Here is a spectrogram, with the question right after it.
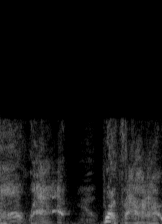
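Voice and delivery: mock frantic, high-pitched, drawn-out hysterical voice. Retelling her own phone call from a beauty supply store, reenacting screaming into phone. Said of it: "like screaming to Tony".

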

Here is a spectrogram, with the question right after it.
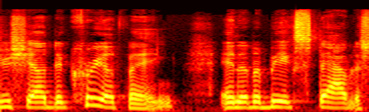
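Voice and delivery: ordinary delivery

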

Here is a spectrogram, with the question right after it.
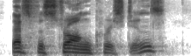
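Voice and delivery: usual speaking voice

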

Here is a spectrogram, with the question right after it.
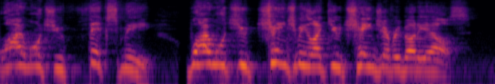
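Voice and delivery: high, angry screaming with strained pleading tone. Retelling screaming at God while in jail: imitating own past screaming. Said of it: "And I was screaming at him".

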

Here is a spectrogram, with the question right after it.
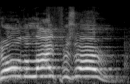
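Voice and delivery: very loud, shrill, high-pitched shouting. Acting out a person who fell overboard calling for help: imitating someone yelling. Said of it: "And they're yelling".

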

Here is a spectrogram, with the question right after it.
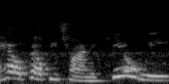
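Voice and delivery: desperate crying out, restrained and kept contained. Retelling running from an attacker toward home: retelling own screams for help. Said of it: "I'm screaming".

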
